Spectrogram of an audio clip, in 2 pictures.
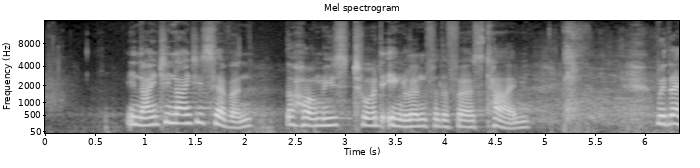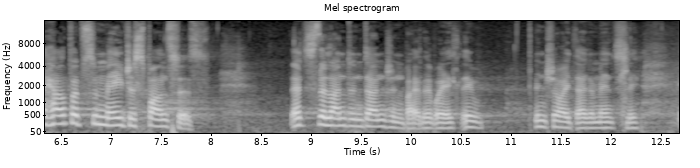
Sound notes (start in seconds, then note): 4.9 chuckles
